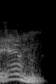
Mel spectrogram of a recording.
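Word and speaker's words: ㅁ: here we go yeah it's like an m m m is in mother okay so there we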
